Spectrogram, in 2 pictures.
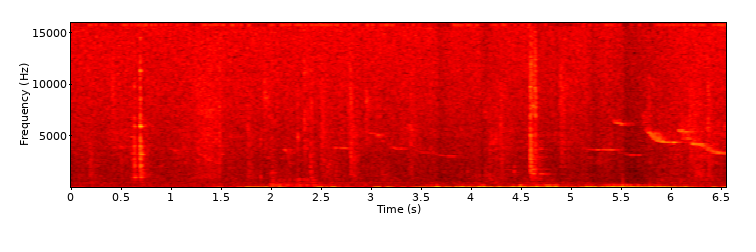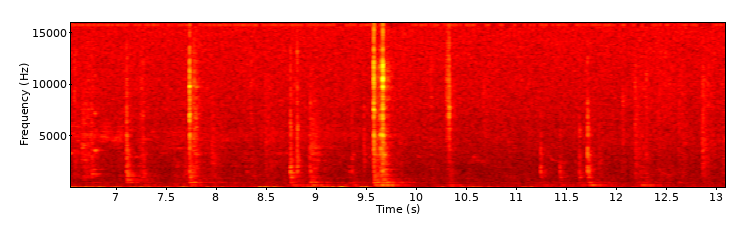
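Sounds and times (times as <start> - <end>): light metallic clicks and taps: 8.7 - 10.5.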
